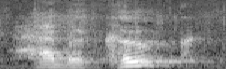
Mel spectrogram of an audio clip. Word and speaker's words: Habakkuk: I'm going to read in a moment from the first chapter of the book called Habakkuk. If you prefer to be correct, you can call it Habakkuk. That's what I'm told is correct pronunciation.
